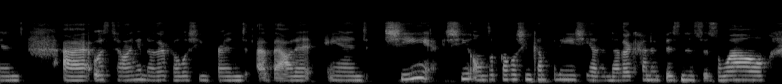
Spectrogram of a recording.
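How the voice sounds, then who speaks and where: A woman's medium-pitched voice with a Southern US accent at a fairly quick pace. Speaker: writer and podcast co-host. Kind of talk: casual chat.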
